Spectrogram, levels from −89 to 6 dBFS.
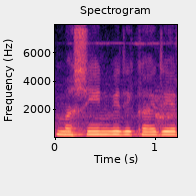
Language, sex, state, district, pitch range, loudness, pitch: Hindi, female, Uttar Pradesh, Shamli, 215-225 Hz, -12 LUFS, 220 Hz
